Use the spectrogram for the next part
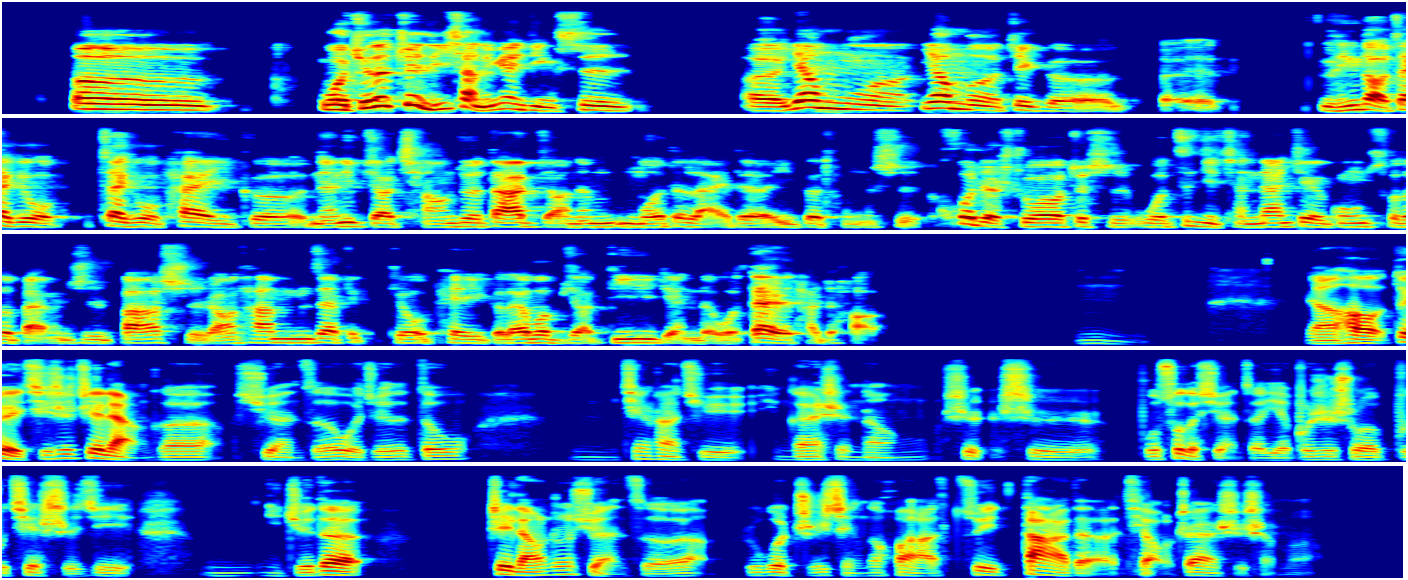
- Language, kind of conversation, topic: Chinese, advice, 如何在不伤害同事感受的情况下给出反馈？
- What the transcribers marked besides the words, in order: tapping; in English: "level"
